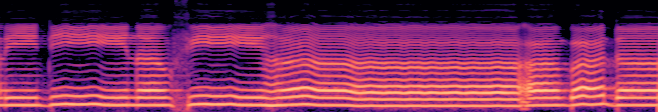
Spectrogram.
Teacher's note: Bacaan tanwin fathah menjadi mad iwal ketika diwakufkan, dipanjangkan dua ketukan.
